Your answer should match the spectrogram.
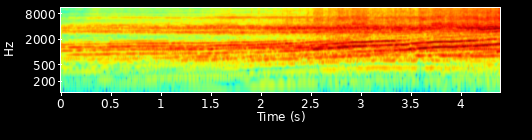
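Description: A single held vocal note, chanted or sung, drawn out without a break, that slides slowly upward in pitch and grows louder.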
